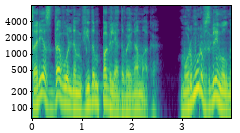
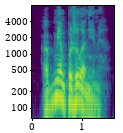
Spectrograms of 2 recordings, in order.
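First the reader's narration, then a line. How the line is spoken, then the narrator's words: Calm. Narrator (Russian): спокойно произнес темный ученик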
